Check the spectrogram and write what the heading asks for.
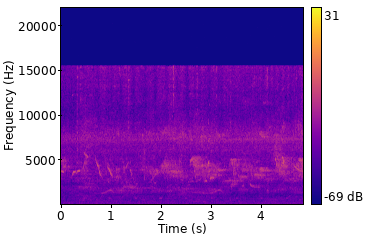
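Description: Several birds chirping and calling over a steady hiss, with quick high chirps throughout and a short lower whistle that rises and falls every second or two.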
